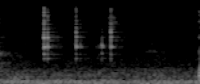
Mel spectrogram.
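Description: A few light clinks of a table knife against a ceramic plate as the cut toast halves are nudged into place.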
